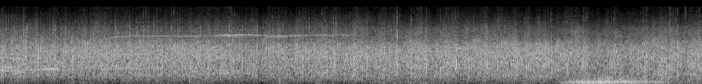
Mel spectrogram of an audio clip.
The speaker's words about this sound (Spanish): Les pido un fuerte aplauso a ellos.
